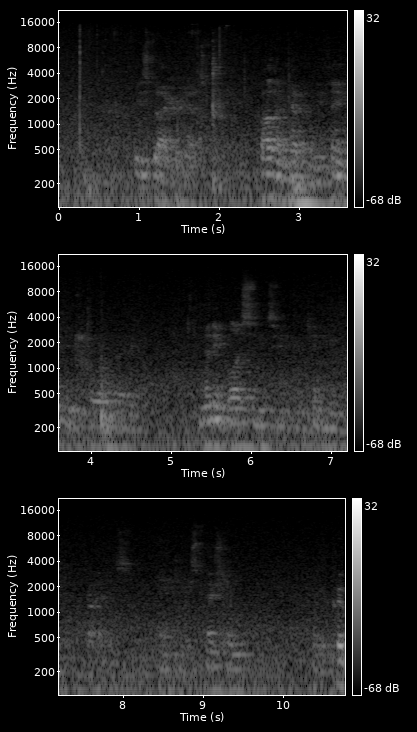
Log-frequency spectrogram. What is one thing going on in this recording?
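A man speaks slowly into a microphone in a large echoing hall.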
